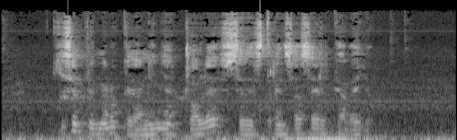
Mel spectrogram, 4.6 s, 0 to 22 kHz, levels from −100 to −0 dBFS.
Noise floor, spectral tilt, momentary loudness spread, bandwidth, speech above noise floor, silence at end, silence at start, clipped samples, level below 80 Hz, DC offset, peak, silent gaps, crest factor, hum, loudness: -48 dBFS; 1 dB/octave; 20 LU; 17 kHz; 26 dB; 0.25 s; 0.2 s; under 0.1%; -46 dBFS; under 0.1%; 0 dBFS; none; 22 dB; none; -16 LUFS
